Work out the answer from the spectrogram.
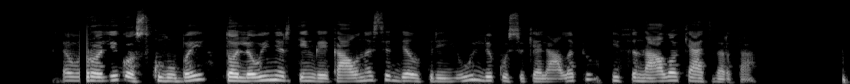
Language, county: Lithuanian, Kaunas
